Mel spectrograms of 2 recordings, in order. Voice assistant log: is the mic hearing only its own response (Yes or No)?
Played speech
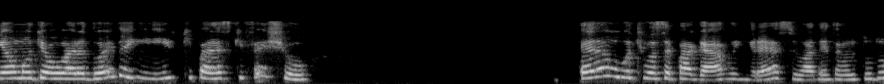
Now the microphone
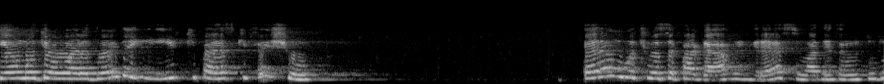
Yes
